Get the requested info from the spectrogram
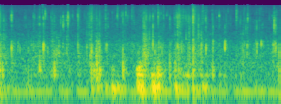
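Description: A goat biting and chewing the soft flesh of a ripe jackfruit at close range: a run of irregular wet clicks and crunches, densest a little after halfway through, over a steady low hum.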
